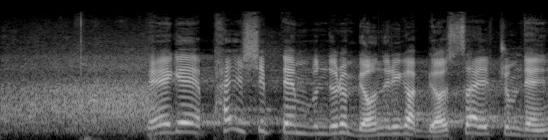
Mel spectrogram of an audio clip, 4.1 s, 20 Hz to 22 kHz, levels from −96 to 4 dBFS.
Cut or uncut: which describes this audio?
cut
